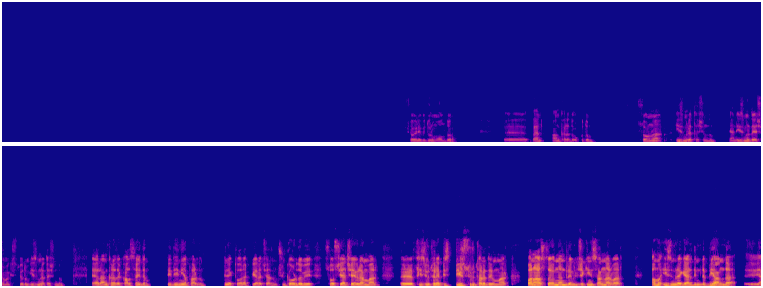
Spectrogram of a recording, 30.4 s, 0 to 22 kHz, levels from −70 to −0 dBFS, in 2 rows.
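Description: From 12.79 s to 23.91 s the automatic gain rising fault appears: the level control judged the input too quiet and slowly pushed its gain up by about 17 dB, so speech and background noise swell together. The waveform envelope widens steadily, and the spectrogram brightens across all frequencies at once.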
